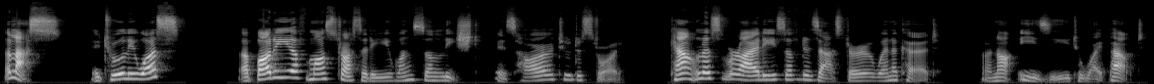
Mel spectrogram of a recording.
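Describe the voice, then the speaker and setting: A woman's voice: mid-range voice, expressive, unhurried, bright, forceful tone. A woman narrating a fantasy audio drama as a scripted, dramatic storyteller.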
